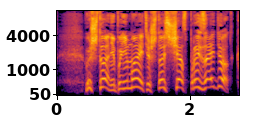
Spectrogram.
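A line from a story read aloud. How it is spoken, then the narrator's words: Shout. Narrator (Russian): крикнул я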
